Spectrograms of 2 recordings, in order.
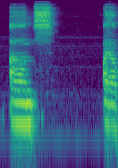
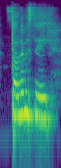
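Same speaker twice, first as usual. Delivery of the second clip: ordinary talk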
